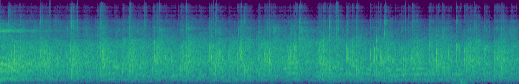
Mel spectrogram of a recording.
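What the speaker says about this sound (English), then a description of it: "Clapping fast." Audience clapping fast at a Kyokushindo karate belt ceremony in Pakistan, a steady dense patter of many hands sustained throughout at moderate distance, with some voices mixed in underneath.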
